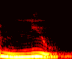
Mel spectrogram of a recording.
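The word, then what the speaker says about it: ν: इसको राइट करते हैं जिसको हम जब प्रोनाउंस करते हैं तो न्यू ठीक है न्यू जो है इसको कह के आप लोग जो है प्रोनाउंस करोगे और इसका जो एंटी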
